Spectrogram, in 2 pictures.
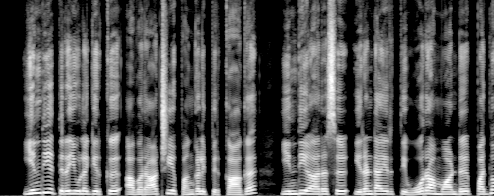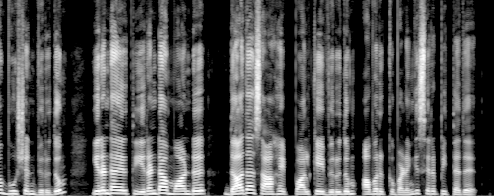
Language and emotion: Tamil, neutral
